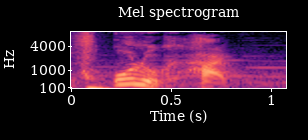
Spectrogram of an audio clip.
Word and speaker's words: Uruk-hai: 强兽人在中土世界中黑暗语的发音是 Uruk-hai， Uruk 的意思是欧克，也就是一般俗称的半兽人。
